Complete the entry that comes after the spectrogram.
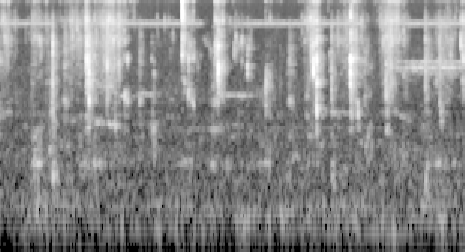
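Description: A person chewing a mouthful of rice and soybean-chunk curry, with short wet smacks and clicks at irregular intervals, while fingers mix rice on a steel plate.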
